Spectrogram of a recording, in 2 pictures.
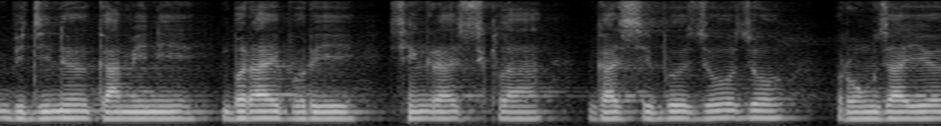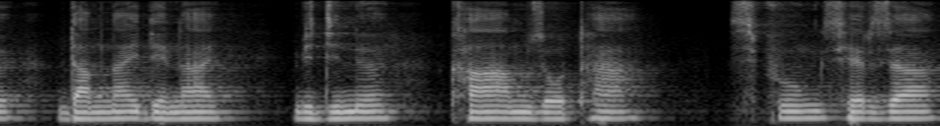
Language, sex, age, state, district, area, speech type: Bodo, male, 18-30, Assam, Chirang, rural, spontaneous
